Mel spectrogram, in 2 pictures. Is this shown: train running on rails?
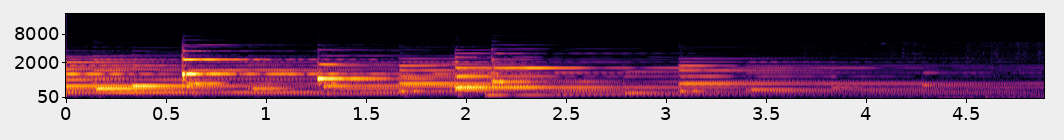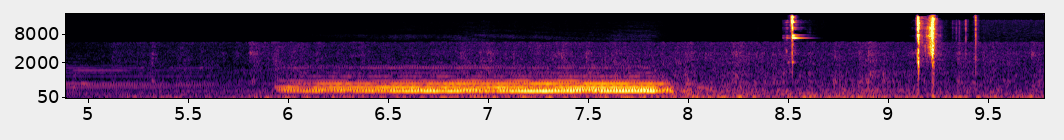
yes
